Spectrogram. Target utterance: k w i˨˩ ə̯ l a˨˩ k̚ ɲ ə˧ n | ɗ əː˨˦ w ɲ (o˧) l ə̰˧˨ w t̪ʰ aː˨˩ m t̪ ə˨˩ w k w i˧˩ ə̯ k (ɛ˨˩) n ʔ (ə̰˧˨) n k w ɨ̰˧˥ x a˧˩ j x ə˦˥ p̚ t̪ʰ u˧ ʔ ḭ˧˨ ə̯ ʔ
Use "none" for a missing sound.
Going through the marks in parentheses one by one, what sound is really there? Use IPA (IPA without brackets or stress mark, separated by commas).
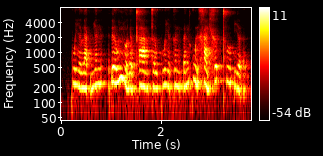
o˧˩, ə˨˩, ə˨˦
